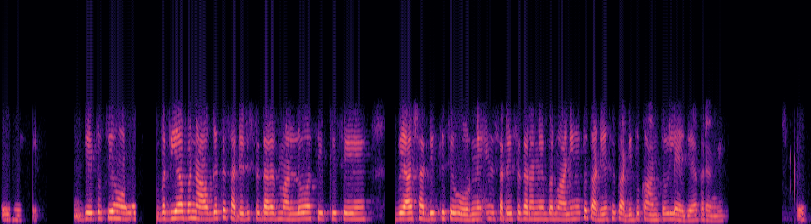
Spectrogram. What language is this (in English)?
Punjabi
